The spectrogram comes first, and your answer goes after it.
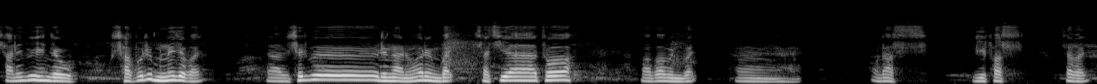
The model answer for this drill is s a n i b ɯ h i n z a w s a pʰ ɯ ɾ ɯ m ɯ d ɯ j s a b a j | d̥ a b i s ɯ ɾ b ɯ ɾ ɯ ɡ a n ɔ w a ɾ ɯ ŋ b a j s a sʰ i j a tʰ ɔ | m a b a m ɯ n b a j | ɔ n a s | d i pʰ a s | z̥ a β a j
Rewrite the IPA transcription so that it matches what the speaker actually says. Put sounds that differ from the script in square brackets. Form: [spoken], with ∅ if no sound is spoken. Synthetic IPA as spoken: s a n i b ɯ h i n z a w s a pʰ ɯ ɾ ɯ m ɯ [n] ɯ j [z] a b a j | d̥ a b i s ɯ ɾ b ɯ ɾ ɯ [ŋ] a n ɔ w a ɾ ɯ ŋ b a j s a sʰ i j a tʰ ɔ | m a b a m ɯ n b a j | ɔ n a s | [b] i pʰ a s | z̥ a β a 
